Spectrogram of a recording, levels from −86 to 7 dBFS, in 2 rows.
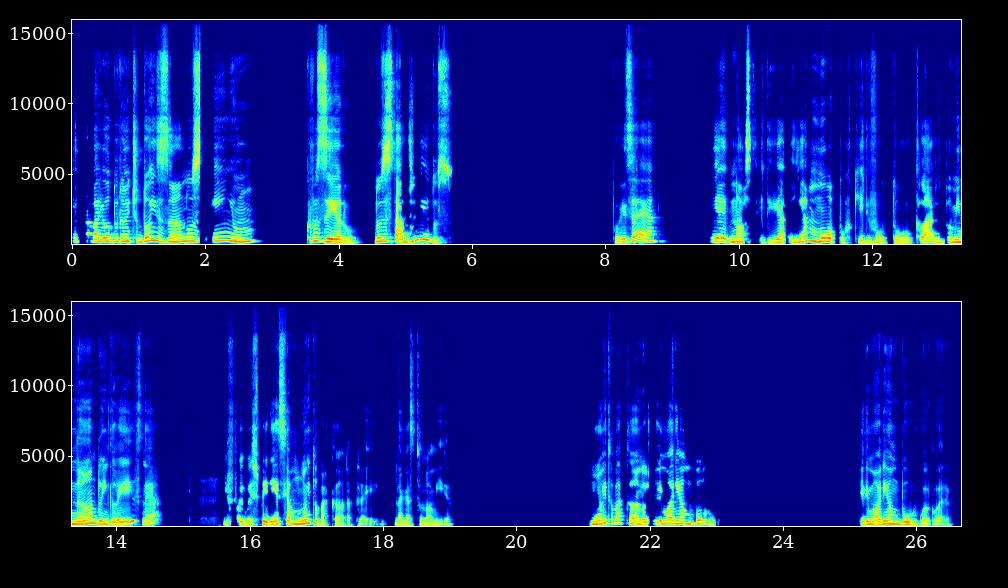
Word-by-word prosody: e 240 -1 -9
trabalhou 255 0 -1
durante 245 -1 -1
2 250 -2 +2
anos 245 +3 +2 0.2
em 280 0 0
um 240 +4 +1 0.8
cruzeiro 200 - +4 0.2
nos 245 +2 +2
Estados 220 -5 +2
Unidos. 270 - -1 2.4
Pois 200 +5 -3
é. 270 -6 0 0.8
E 240 +1 +1
aí, 230 -2 +2
nossa, 200 0 +1
ele 160 +6 -2
a 195 - -1
ele 180 +6 -2
amou, 240 -2 +4
porque 150 +1 -11
ele 160 0 -5
voltou, 155 0 -5
claro, 155 -4 -1
dominando 190 - +3
o - - +4
inglês, 175 - +1
né? - - -6 0.9
E - - -12
foi 185 -1 -3
uma 180 - -5
experiência 185 +4 +1
muito 210 +7 +2
bacana 155 0 -10
pra - - -13
ele - - -16 0.2
na 170 -2 -7
gastronomia. 85 - -9 2.0
Muito 225 +7 +1
bacana. 220 -8 -1
Hoje 170 - -2
ele 205 +1 -1
mora 215 +1 +2
em - - +2
Hamburgo. 220 -5 -1 2.1
Ele 185 +1 +1
mora 175 +1 +2
em 210 - +4
Hamburgo, 185 -4 +1
agora, 170 - -10
210 Hz, 110 wpm, -20 LUFS, 175-245 Hz, 2.4 s, cruzeiro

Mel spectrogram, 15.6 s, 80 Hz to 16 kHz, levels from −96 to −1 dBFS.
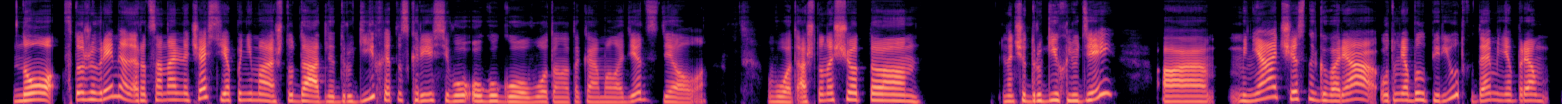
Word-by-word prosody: Но 230 - +4
в - - -17
то 240 +1 +2
же 245 0 0
время 295 -1 +2
рациональной 230 +2 -1
частью 290 0 +1
я 225 - +1
понимаю, 225 -4 -1
что, 205 +2 -4
да, 195 -2 +5
для 180 +1 -5
других 185 - -4
это, 230 0 -3
скорее 220 0 -3
всего, 200 -2 -1
ого-го, 180 -4 0
"вот 175 +1 -4
она 165 -1 -6
такая 170 -1 -6
молодец, 165 +9 -4
сделала". 165 -5 -5 0.6
Вот. 175 -2 -3
А 175 - +3
что 215 +4 -4
насчет, 235 +1 +1
а, 215 -2 +5 0.9
значит, 190 +2 -1
других 210 +2 0
людей. 220 - +3 0.6
А, 185 0 +4 0.2
меня, 240 +12 +2
честно 265 -3 0
говоря 225 +3 +2
вот 205 +1 -4
у - - -5
меня 225 0 +2
был 240 +2 -1
период, 220 - -4
когда 200 +3 -1
меня 215 -2 -5
прям 210 -1 -1
210 Hz, 160 wpm, -22 LUFS, 185-230 Hz, 0.9 s, да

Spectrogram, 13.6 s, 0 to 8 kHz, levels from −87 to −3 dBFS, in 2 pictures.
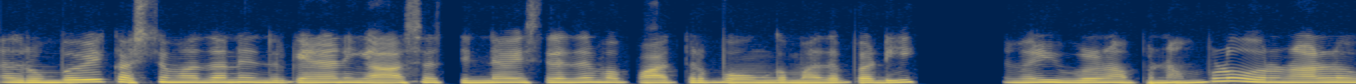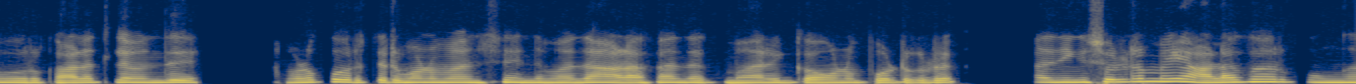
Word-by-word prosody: அது 200 0 0
ரொம்பவே 205 +4 +3
கஷ்டமா 205 0 +1
தானே 210 0 +2
இருந்திருக்கும். 190 -2 0
ஏன்னா, 190 - +1
நீங்க 185 -3 0
ஆசையா, 175 +3 -1
சின்ன 175 +1 0
வயசுலேருந்தே 190 0 0
நம்ம 200 -1 0
பார்த்துருப்போம் 175 0 0
உங்க 165 0 0
மதப்படி. 175 +2 0 0.5
இந்த 190 - -11
மாரி 190 +3 +1
இவ்ளோ 180 -1 +1
நா - - +1
அப்ப 165 - -5
நம்பளும் 240 - 0
1 210 -1 +1
நாள் 195 +1 +2 0.2
1 175 0 0
காலத்தில 185 +3 0
வந்து, 185 +2 +1 0.5
நம்மளுக்கும் 205 +5 -1
1 195 - -2
திருமணம் 195 -1 +1
வந்துச்சுனா 185 +3 0
இந்த 180 -1 +1
மாரி 170 0 0
தான் 190 -1 +1
அழகா 170 +3 0
இந்த 180 -1 +1 0.2
மாரி 170 +1 0
கௌன 170 +1 0
போட்டுக்கிட்டு. 170 0 0 0.4
அது 205 -1 -2
நீங்க 205 0 +2
சொல்ற 230 +3 +1
மாரி 270 0 +3
அழகா 215 +5 +2
இருக்குங்க. 200 -4 -1
190 Hz, 190 wpm, -17 LUFS, 175-205 Hz, 0.5 s, ரொம்பவே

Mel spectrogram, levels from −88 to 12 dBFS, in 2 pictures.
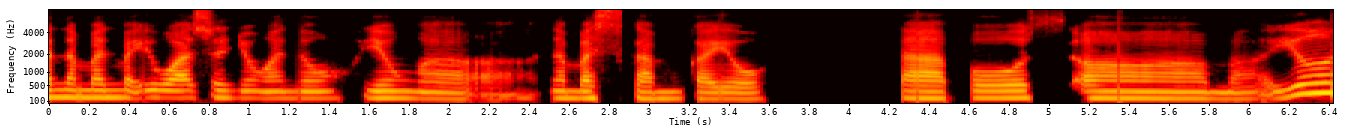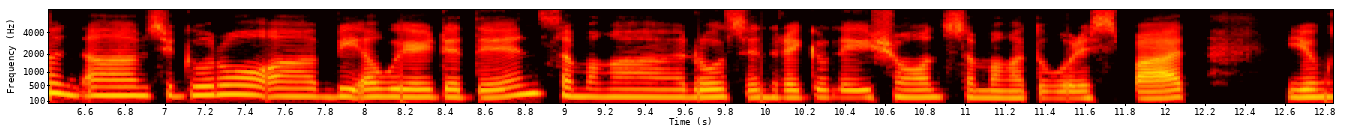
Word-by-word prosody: naman 185 -1 +1
maiwasan 180 0 -1
'yong 170 -1 -3
ano, 165 0 -5
'yong, 170 -1 -1
ah, 145 - -5
na 170 - -4
ma-scam 160 -1 -2
kayo. 150 -1 -2 0.7
Tapos, 170 +1 +1
um, 165 -2 +1 0.2
'yon 275 - +4 0.4
siguro 240 +3 +1 0.3
be 195 0 0
aware 195 -1 +2
din 195 +6 0
sa 225 -7 -1
mga 195 -1 -2
rules 195 0 +1
and 185 - -5
regulations 190 0 -1
sa 190 - -2
mga 175 -1 -2
tourist 170 0 -2
spot, 165 +3 +6 0.5
'yong 195 +1 +1
180 Hz, 120 wpm, -25 LUFS, 165-195 Hz, 0.7 s, spot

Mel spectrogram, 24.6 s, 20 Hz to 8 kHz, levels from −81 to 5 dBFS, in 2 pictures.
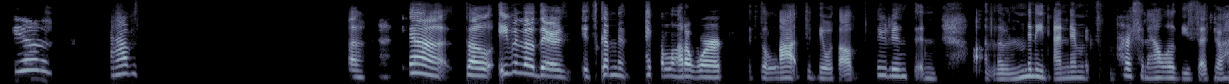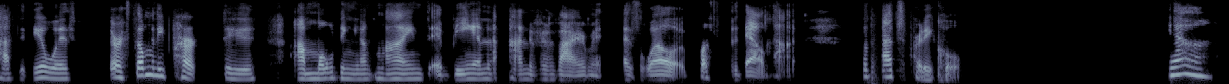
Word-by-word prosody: Yeah. 385 0 +1 0.6
Abs 280 +3 +1 2.1
Uh, - - +2 0.5
yeah, 305 -2 +9 0.2
so, 230 -3 +6
even 325 +2 +5
though 280 -2 +8
there's 205 -5 +8
it's 205 - -3
gonna 245 -4 0 0.2
take 250 0 -1
a 215 - -2
lot 215 -1 +1
of 200 - +3
work 185 -1 +5 0.2
it's - - -24
a - - -3
lot 160 +2 +3
to 185 - -16
deal 160 -2 -4
with 150 - -7
all 135 - +2
the 245 - -13
students 215 -2 -3
and 155 -1 -9 0.5
a - - -9
the 145 0 -6
many 190 +6 0
dynamics 170 +2 -1
and - - -35
personalities 170 -7 -3
that 140 - -2
you'll 150 -2 -3
have 145 -1 -3
to - - -18
deal 170 +1 0
with. 150 -1 -2 0.4
There - - +3
are 180 - +1
so 230 0 +4
many 235 -3 -2
perks - - +2 0.2
to, 140 -2 -5 0.4
um, 150 -1 +4
molding 150 0 -5
young 140 0 -7
minds 145 -1 -1
and - - -6
being 135 +2 -1
in 145 0 +2
that 145 - -7
kind 135 0 -3
of 130 - -12
environment 120 -3 -3 0.2
as - - -6
well - - 0 0.2
plus - - -3 0.2
the - - -11
downtime. - - 0 0.8
So, 200 - -9
that's 195 +1 0
pretty - - -4
cool. - - -10 2.1
Yeah. 235 -5 -1
175 Hz, 155 wpm, -27 LUFS, 145-225 Hz, 2.1 s, yeah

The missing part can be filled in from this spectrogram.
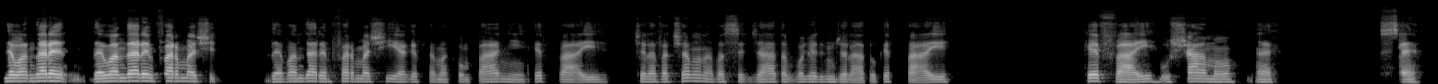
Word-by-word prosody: "Devo 150 +1 +4
andare 160 +1 +8 0.2
devo 140 +3 +3
andare 160 +1 +8
in 150 - -1
farmaci 150 -2 +2 0.4
devo 130 +1 -4
andare 140 0 0
in 130 - -6
farmacia. 135 -2 -3
Che 125 +2 -7
fai? 120 -1 -12
Mi 110 - -6
accompagni? 110 +1 -6
Che 135 +4 -6
fai? 110 -1 -4 0.2
Ce 130 - -7
la 125 0 -4
facciamo 130 +5 -5
una 140 -4 -6
passeggiata? 115 0 -6
Ho 105 - -11
voglia 130 +4 -6
di 120 - -10
un 125 0 -8
gelato. 110 -2 -6
Che 130 +4 -9
fai?" 110 +2 -2 1.3
"Che 150 +1 +4
fai? 120 -2 +1
Usciamo?" 125 0 -1
E 115 -1 -4 1.0
se. 110 -2 -2
125 Hz, 140 wpm, -24 LUFS, 115-140 Hz, 1.3 s, andare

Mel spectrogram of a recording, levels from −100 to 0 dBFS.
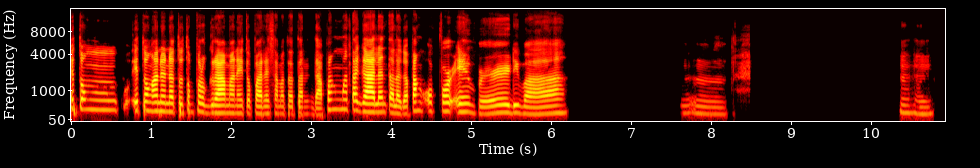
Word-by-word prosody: itong, 305 -2 -5 0.2
itong 275 -1 0
ano 255 -1 +5
na 245 - +3
'to 235 -1 -7
'tong 260 - -9
programa 215 -3 +3
na 205 - -1
'to 205 - -9
para 195 -1 -2
sa 200 0 -10
matatanda 190 -3 -6
pang-matagalan 285 -7 +5
talaga 200 -4 -3
pang-forever 235 -6 -1
'di 220 - -3
ba? 195 +2 -2 1.5
Mm. 190 -4 -21 2.2
Mhm. 195 -3 -19
215 Hz, 105 wpm, -25 LUFS, 195-260 Hz, 2.2 s, ano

